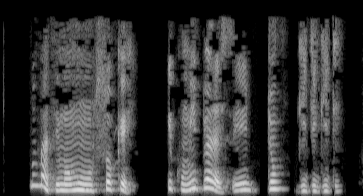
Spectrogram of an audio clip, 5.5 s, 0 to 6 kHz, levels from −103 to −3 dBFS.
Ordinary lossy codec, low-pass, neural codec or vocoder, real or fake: MP3, 24 kbps; 5.4 kHz; autoencoder, 48 kHz, 128 numbers a frame, DAC-VAE, trained on Japanese speech; fake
